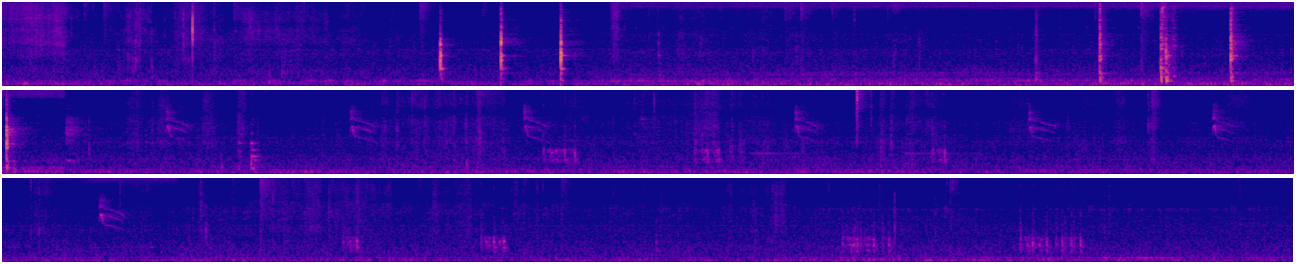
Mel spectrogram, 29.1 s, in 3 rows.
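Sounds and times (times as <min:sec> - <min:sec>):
steady high hiss: 0:04.4 - 0:21.6
bird chirping: 0:04.6 - 0:10.2, 0:12.2 - 0:12.6, 0:13.5 - 0:17.8, 0:18.6 - 0:20.7
sharp knocks: 0:07.6 - 0:10.3
sticks clicking: 0:07.6 - 0:10.3.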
